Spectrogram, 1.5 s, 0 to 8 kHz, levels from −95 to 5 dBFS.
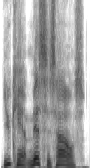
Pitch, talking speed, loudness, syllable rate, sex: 190 Hz, 205 wpm, -17 LUFS, 5.0 syllables/s, male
